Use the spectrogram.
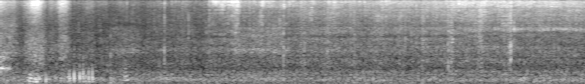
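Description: Onions and mushrooms sizzle in a pan at a cold wild campsite, a faint steady hiss and crackle with a few clinks from stirring at the start.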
